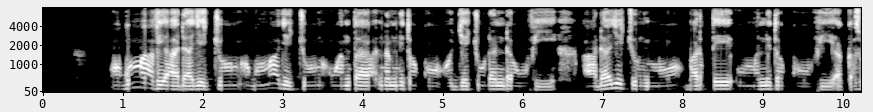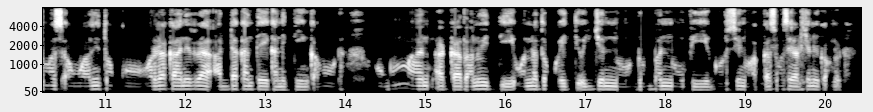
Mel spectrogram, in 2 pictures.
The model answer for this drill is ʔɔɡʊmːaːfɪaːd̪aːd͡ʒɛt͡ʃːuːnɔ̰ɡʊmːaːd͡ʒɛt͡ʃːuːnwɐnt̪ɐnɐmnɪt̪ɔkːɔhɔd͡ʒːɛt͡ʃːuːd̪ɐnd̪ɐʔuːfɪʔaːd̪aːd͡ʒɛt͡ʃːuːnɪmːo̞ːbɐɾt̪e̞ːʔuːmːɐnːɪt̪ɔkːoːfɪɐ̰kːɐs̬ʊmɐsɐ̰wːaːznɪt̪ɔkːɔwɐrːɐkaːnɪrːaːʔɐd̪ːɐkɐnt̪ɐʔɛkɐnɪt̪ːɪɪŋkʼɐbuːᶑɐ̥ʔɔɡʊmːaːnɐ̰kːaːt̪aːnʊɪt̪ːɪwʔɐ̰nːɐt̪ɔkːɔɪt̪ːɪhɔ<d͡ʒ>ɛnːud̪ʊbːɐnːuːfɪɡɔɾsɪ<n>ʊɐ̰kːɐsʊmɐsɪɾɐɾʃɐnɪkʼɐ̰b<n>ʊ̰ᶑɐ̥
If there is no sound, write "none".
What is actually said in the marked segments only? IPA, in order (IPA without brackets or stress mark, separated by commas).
d͡ʒː, n, n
